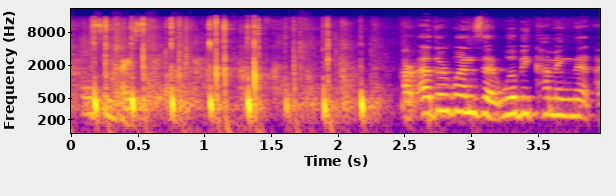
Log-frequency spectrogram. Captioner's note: attendees applauding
